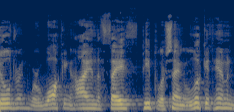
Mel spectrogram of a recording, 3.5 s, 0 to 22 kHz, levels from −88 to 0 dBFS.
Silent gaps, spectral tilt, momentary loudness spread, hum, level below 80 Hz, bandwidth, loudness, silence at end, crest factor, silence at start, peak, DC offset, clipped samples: none; -5.5 dB/octave; 6 LU; none; -64 dBFS; 13.5 kHz; -29 LUFS; 0 s; 18 dB; 0 s; -10 dBFS; under 0.1%; under 0.1%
